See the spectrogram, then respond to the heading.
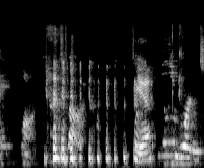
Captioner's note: laughs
